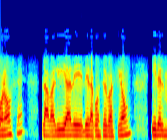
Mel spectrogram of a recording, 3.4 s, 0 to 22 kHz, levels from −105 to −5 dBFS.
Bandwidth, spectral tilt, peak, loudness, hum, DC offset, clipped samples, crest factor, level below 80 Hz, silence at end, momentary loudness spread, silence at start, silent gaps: 4.4 kHz; -10.5 dB/octave; -4 dBFS; -17 LUFS; none; under 0.1%; under 0.1%; 12 dB; -50 dBFS; 0 s; 12 LU; 0 s; 0.79-0.84 s, 2.98-3.02 s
